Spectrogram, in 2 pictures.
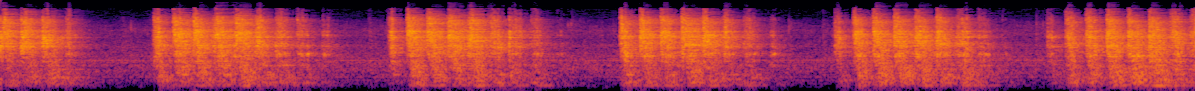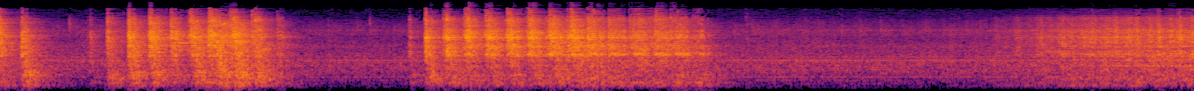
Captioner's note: noise of woodturning lathe and woodturning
